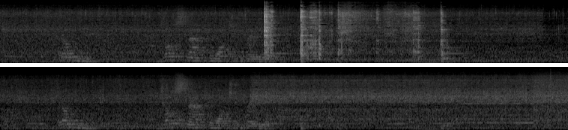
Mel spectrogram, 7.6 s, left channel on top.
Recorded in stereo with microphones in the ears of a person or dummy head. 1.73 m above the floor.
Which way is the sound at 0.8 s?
10° right (ahead or behind).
